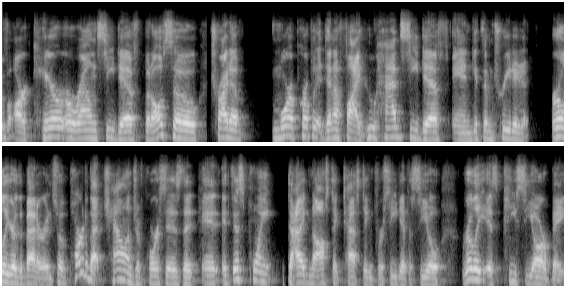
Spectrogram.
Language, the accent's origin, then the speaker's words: English; Ohio, United States; moved away as an adult; also born or lived in Bethesda, Maryland / Portsmouth, Ohio; I grew up in Ohio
